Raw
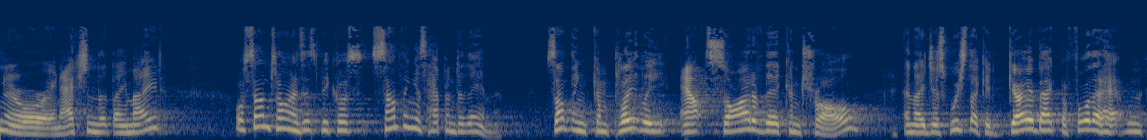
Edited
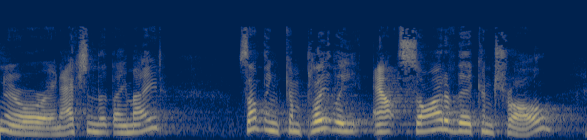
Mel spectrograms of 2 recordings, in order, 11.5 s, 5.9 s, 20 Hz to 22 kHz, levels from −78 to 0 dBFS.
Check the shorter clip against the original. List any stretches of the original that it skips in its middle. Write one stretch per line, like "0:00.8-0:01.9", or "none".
0:02.3-0:05.4

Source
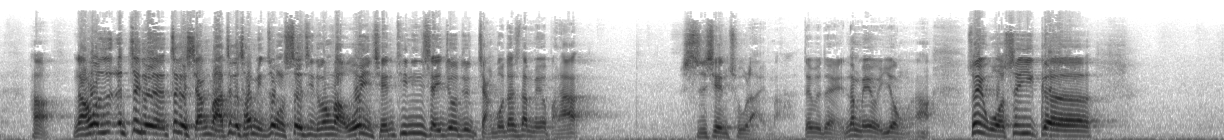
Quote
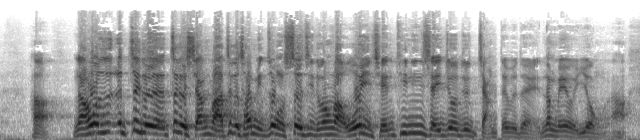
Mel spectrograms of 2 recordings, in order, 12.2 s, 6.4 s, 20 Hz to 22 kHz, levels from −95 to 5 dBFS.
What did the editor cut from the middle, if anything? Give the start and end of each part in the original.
0:05.0-0:08.0

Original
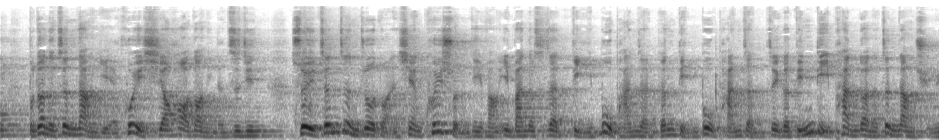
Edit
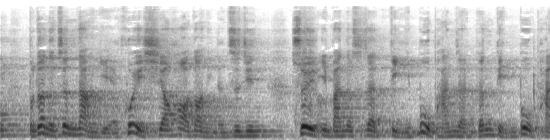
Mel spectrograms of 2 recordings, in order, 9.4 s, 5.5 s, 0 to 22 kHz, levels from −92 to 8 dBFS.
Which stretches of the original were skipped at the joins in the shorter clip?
0:03.2-0:05.0

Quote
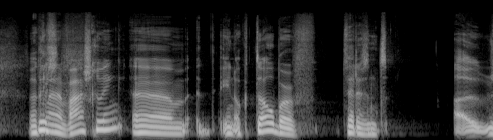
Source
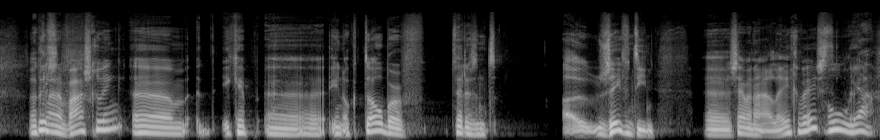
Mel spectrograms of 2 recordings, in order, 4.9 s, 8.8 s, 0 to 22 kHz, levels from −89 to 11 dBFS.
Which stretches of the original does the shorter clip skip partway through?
0:02.2-0:03.3

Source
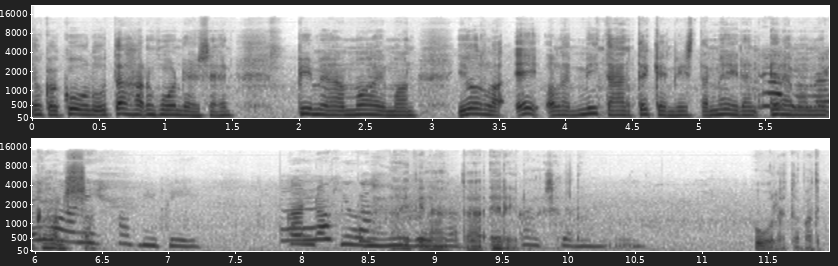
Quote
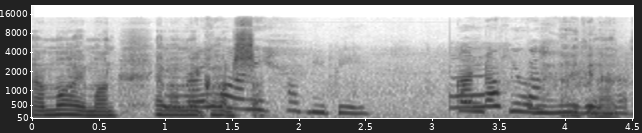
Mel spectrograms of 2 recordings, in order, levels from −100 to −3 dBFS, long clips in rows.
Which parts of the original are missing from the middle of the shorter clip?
0:03.2-0:05.6

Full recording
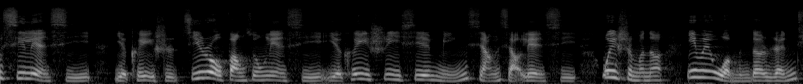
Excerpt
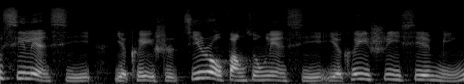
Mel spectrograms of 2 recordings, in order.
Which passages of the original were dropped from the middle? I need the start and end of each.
none

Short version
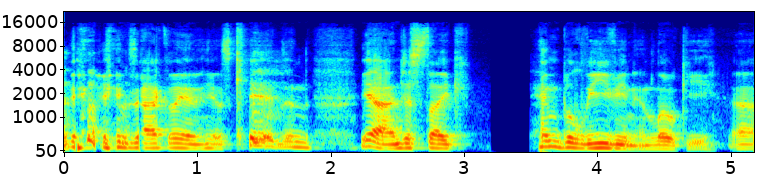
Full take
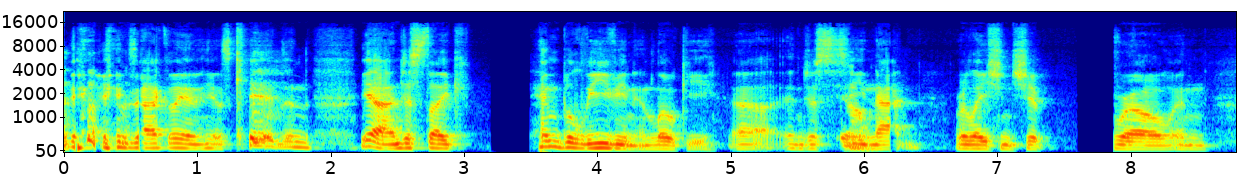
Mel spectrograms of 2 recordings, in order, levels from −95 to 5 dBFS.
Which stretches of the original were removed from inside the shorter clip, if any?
none

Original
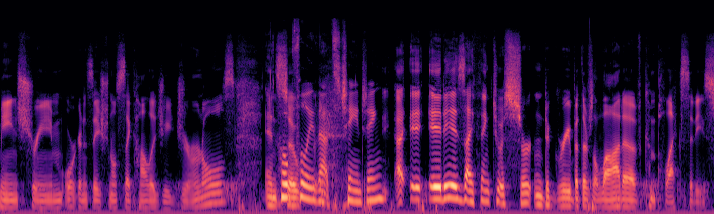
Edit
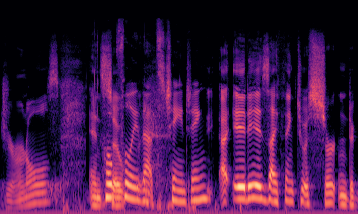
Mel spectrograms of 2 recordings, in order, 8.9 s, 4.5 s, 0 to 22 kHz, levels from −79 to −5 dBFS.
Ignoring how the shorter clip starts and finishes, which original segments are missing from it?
0:05.1-0:05.3

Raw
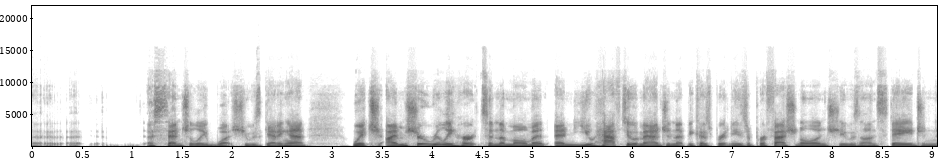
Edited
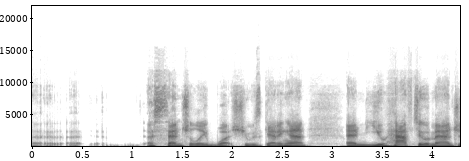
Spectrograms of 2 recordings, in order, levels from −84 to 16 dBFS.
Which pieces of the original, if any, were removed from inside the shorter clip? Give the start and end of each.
0:03.1-0:05.2

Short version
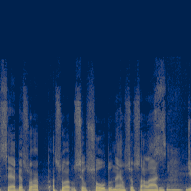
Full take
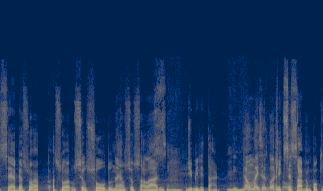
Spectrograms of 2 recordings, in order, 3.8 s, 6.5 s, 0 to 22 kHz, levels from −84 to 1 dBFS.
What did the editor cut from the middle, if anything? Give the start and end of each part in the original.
none

